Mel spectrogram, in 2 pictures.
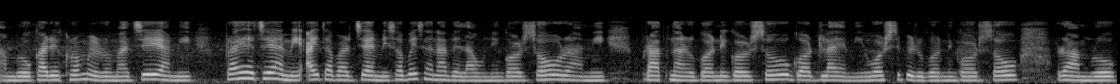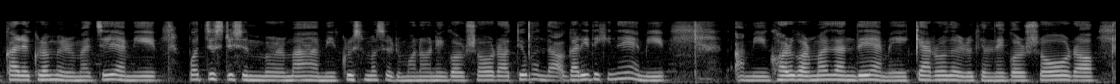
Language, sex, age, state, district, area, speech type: Nepali, female, 18-30, West Bengal, Darjeeling, rural, spontaneous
